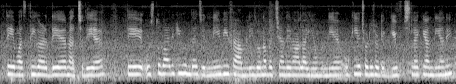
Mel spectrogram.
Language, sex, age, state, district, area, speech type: Punjabi, female, 18-30, Punjab, Bathinda, urban, spontaneous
